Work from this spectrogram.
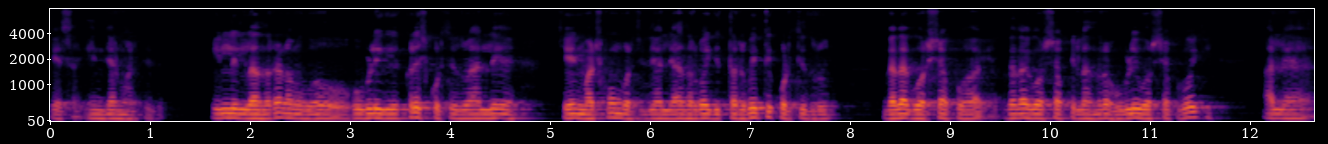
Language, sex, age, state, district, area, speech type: Kannada, male, 60+, Karnataka, Gadag, rural, spontaneous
